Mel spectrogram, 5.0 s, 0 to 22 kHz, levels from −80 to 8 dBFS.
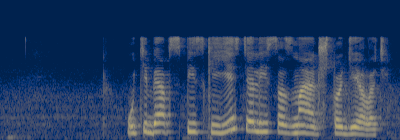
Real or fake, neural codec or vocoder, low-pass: fake; vocoder, 44.1 kHz, 128 mel bands every 512 samples, BigVGAN v2; 7.2 kHz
